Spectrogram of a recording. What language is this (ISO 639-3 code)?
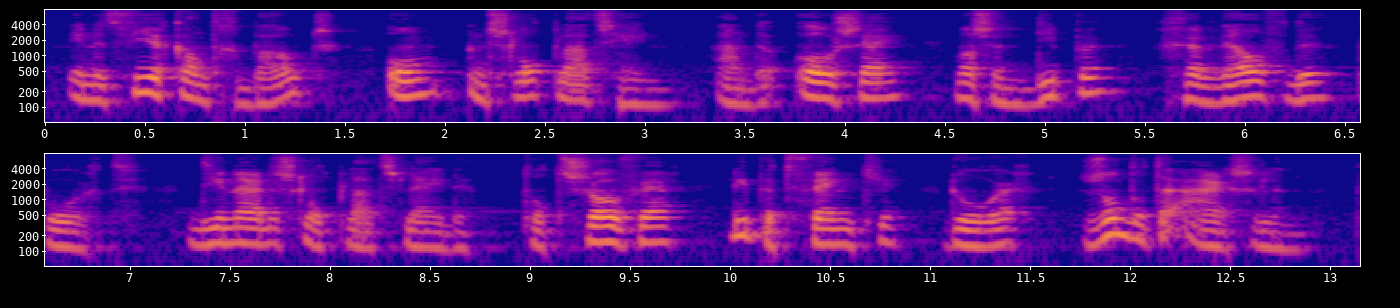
nld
